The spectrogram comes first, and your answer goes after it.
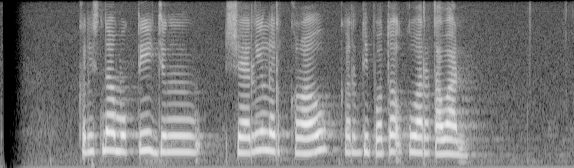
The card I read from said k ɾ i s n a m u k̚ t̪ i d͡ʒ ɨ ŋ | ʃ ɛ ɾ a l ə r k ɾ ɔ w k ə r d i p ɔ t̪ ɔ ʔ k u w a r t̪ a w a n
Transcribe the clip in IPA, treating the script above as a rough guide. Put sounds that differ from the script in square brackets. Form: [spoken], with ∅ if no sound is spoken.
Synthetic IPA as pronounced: k ɾ i s n a m u k̚ t̪ i d͡ʒ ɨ ŋ | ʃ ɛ ɾ [i] l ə r k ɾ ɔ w k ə r d i p ɔ t̪ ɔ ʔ k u w a r t̪ a w a n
